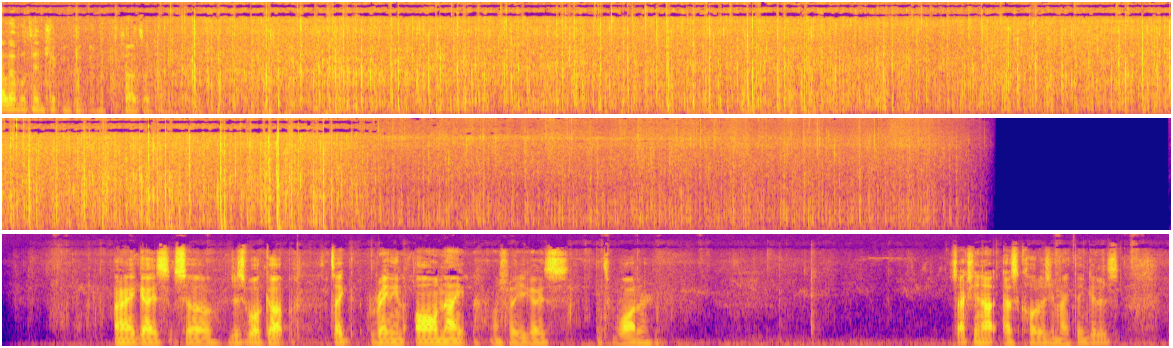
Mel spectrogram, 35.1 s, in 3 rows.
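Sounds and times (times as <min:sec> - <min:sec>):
heavy rain pattering: 0:00.0 - 0:21.5.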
